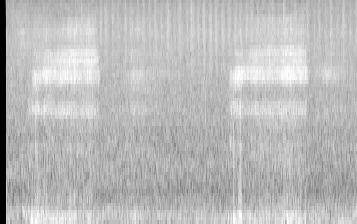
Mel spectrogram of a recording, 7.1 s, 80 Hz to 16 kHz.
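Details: Sleeping puppy during a 10am nap, with soft, whistling snores and a faint squeak, two breaths over several seconds against steady room hum; snoring.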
